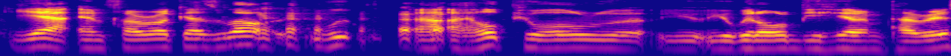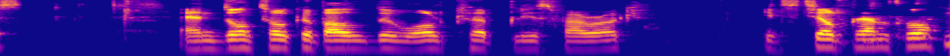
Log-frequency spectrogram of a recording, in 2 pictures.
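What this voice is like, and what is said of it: French accent. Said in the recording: “sorry in advance for the French accent”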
